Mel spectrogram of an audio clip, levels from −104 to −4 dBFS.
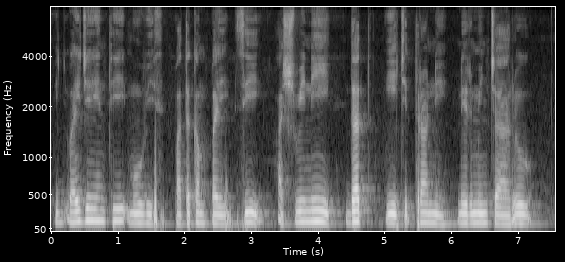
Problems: none marked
